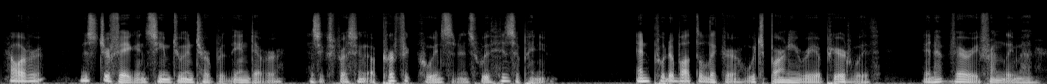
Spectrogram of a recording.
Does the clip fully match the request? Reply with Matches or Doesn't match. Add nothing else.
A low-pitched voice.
Matches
